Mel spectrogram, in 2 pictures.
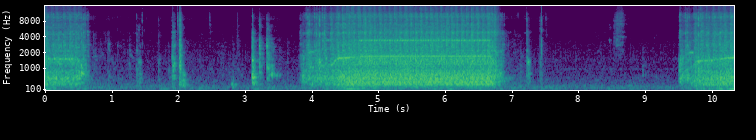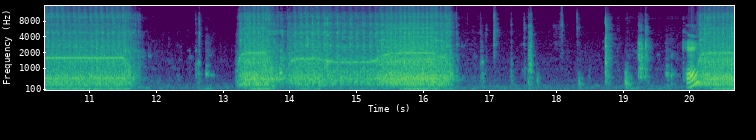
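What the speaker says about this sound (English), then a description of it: "So for now, I'm just sewing it together." A sewing machine stitches T-shirt fabric pieces together in three long whirring runs of about three seconds each, separated by pauses with light clicks and handling, close up with occasional speech in between.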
